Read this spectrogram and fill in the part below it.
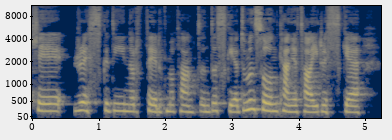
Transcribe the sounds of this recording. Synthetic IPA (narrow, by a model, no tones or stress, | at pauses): ɬeːrɪskədinɔrfɪrðməpʰl̥ˠantʰəndəskiadʊmənsoːnkʰanjatʰajrɪskjɛ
